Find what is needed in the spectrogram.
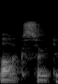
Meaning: Wearing a pair of boxer shorts
- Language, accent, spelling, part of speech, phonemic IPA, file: English, US, boxered, adjective, /ˈbɑksəɹd/, Boxered US.ogg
